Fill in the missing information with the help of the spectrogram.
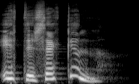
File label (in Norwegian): "ettesækken", hemsedalsmaalet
